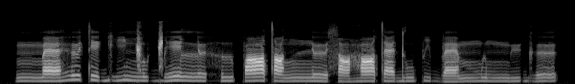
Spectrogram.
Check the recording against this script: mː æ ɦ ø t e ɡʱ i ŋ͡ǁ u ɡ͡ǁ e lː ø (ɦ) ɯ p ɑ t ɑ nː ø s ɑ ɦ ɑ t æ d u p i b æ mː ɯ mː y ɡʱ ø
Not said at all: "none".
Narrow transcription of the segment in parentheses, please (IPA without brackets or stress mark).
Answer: h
